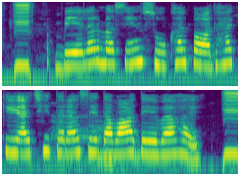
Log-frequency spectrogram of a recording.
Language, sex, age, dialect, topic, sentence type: Magahi, female, 18-24, Central/Standard, banking, statement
